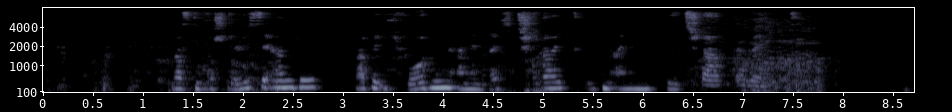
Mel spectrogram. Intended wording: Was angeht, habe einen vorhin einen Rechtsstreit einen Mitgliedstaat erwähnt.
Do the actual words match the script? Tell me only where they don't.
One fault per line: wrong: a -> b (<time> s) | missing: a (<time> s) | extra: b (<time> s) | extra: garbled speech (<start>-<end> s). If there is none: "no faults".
extra: die Verstöße (1.5 s)
wrong: einen -> ich (3.3 s)
extra: gegen (5.4 s)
